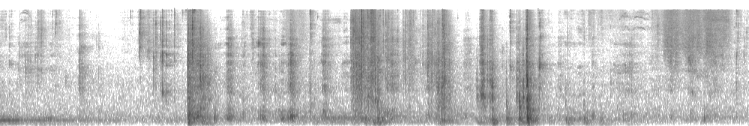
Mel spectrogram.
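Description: A person chewing a mouthful of food close to the microphone: quiet at first, then an irregular run of sharp clicking crunches from about two and a half seconds in, fading to fainter mouth sounds near the end.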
